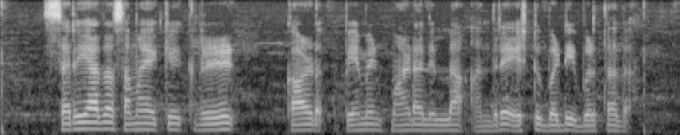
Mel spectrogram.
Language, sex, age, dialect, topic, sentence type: Kannada, male, 25-30, Central, banking, question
